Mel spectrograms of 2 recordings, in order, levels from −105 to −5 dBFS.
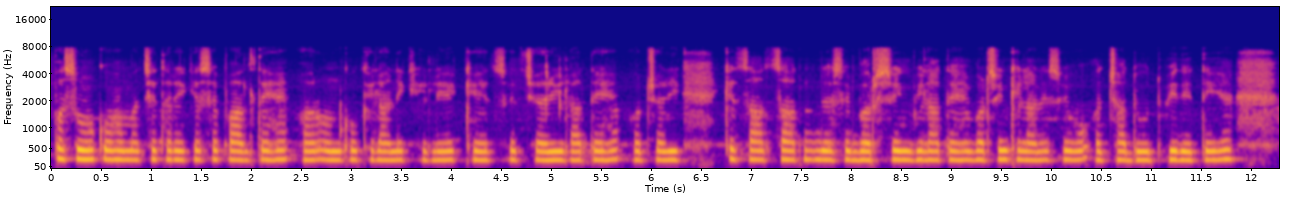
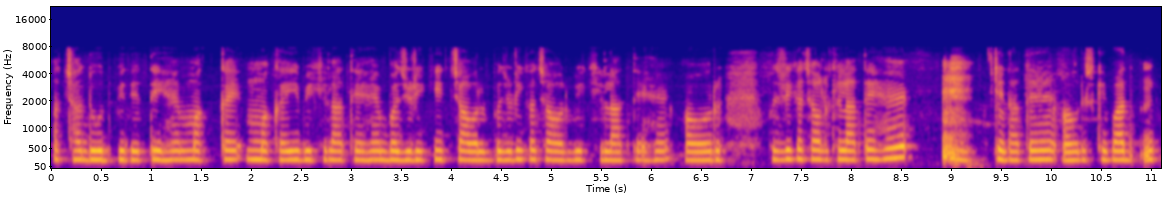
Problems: background sounds at intervals, background conversations at intervals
